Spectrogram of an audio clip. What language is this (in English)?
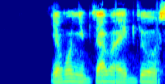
Kinyarwanda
